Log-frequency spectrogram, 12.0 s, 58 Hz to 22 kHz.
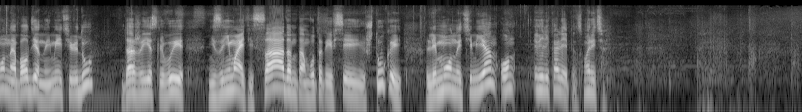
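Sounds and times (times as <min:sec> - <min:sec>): footsteps on gravel: 0:07.7 - 0:12.0.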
